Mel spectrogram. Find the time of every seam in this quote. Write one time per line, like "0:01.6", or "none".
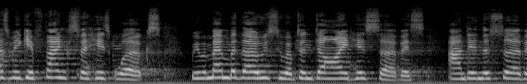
0:01.1
0:03.0
0:03.5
